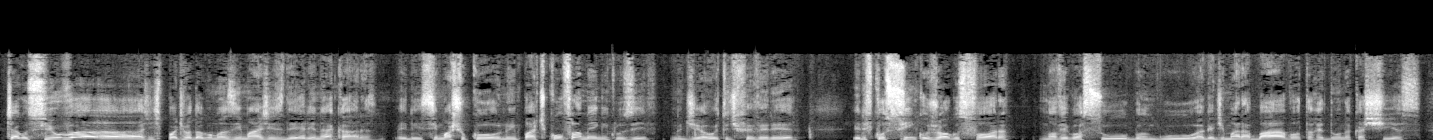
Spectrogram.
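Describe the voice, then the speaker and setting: A man with a Brazilian accent hosting a televised football debate, brisk, calling on each panelist by name. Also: medium pitch, dark tone. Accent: Brazilian Portuguese. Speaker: TV sports show host. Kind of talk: sports panel discussion.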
